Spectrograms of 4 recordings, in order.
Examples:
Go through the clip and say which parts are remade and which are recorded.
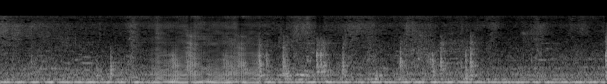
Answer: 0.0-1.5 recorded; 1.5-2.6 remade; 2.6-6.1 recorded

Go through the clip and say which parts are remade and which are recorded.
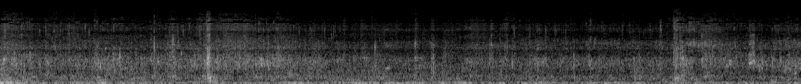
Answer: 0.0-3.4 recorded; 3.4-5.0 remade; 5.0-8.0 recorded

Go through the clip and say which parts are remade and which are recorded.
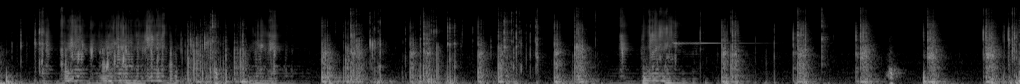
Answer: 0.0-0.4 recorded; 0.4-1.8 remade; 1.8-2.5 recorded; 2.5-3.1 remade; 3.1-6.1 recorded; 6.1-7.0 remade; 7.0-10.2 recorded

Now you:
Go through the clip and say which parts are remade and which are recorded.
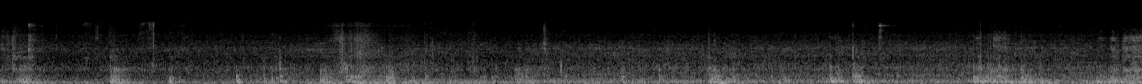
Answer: 0.0-2.9 recorded; 2.9-4.1 remade; 4.1-11.4 recorded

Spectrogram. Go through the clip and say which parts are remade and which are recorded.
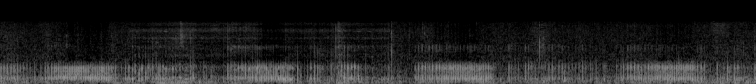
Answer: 0.0-1.3 recorded; 1.3-3.9 remade; 3.9-7.6 recorded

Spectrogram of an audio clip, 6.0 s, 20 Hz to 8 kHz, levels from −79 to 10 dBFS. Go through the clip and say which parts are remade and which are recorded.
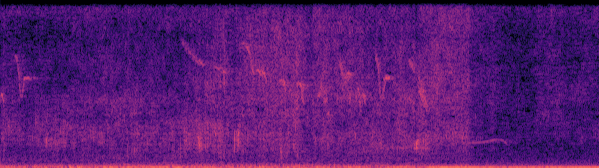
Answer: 0.0-1.0 recorded; 1.0-2.0 remade; 2.0-2.6 recorded; 2.6-4.3 remade; 4.3-6.0 recorded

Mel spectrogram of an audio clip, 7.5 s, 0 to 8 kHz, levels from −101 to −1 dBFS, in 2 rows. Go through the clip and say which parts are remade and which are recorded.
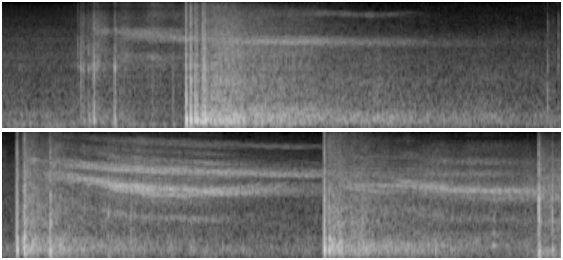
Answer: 0.0-2.1 remade; 2.1-6.5 recorded; 6.5-7.5 remade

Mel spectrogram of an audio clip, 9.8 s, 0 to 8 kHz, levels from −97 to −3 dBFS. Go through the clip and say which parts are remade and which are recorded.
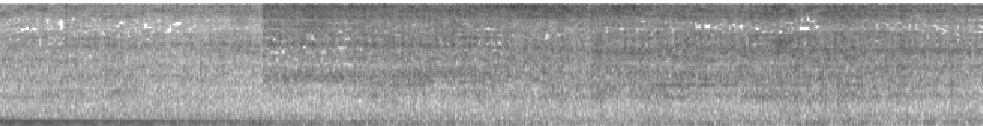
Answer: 0.0-3.1 recorded; 3.1-4.2 remade; 4.2-5.2 recorded; 5.2-5.8 remade; 5.8-9.8 recorded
